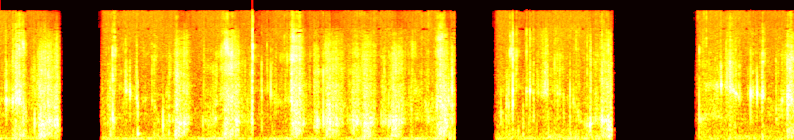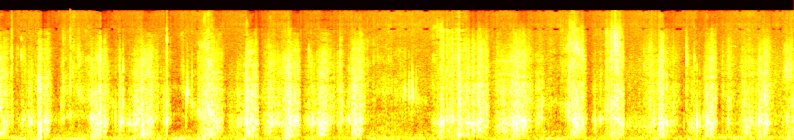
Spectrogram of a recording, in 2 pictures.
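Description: Close-miked crunching and chewing of crisp puffed snacks, many irregular crunches in quick succession. The sound cuts off abruptly to silence three times in the first half.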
